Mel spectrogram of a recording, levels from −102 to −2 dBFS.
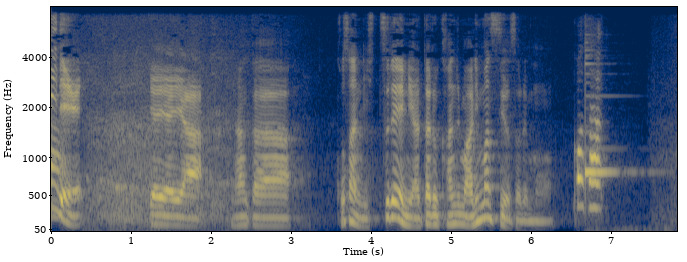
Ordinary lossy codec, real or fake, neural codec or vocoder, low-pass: none; real; none; 7.2 kHz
